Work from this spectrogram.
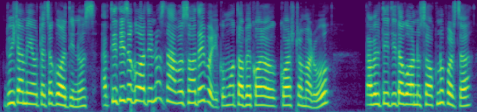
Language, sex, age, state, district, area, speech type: Nepali, female, 30-45, West Bengal, Darjeeling, rural, spontaneous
